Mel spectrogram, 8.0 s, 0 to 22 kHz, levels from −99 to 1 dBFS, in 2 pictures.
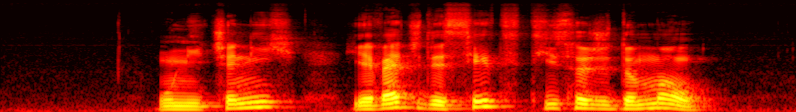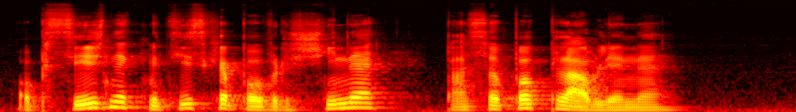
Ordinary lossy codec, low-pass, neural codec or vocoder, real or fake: none; 19.8 kHz; none; real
